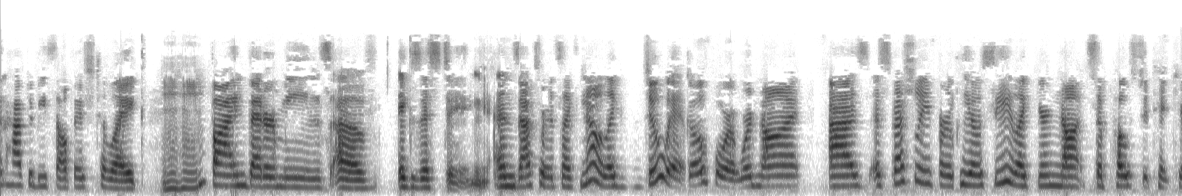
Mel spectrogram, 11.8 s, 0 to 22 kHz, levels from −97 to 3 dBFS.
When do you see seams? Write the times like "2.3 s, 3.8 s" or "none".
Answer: 5.2 s, 6.8 s, 9.5 s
